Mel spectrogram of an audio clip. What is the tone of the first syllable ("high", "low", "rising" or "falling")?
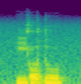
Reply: high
